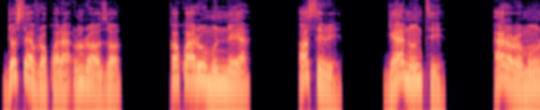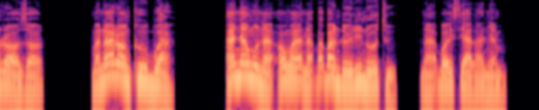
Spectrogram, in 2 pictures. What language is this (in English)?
Igbo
